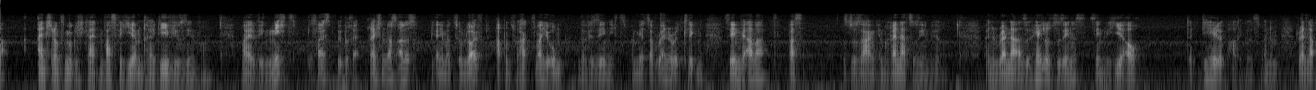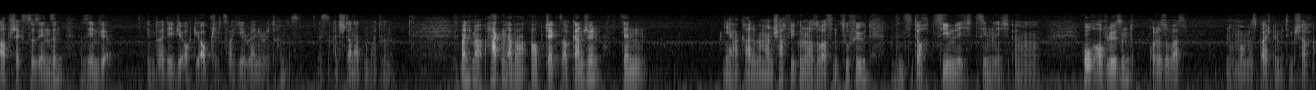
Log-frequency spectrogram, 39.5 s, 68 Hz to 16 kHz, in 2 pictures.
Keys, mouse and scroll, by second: 4.0 click, 5.2 alt+a, 9.0 alt+a, 10.1 click, 10.6-11.2 scroll down 3, 11.2 middle click, 12.2 scroll up 3, 13.7 click, 19.7 click, 24.3 click, 29.0 click.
